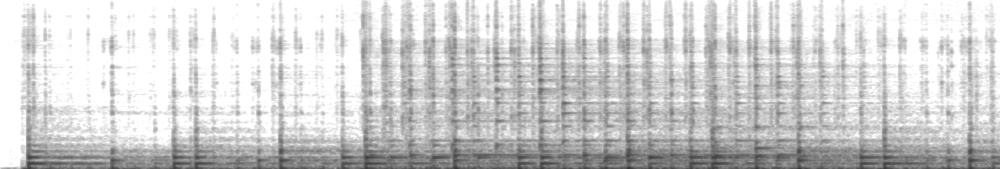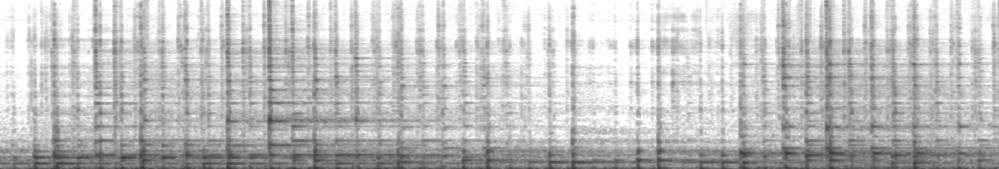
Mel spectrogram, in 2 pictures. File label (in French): pizz qui passent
